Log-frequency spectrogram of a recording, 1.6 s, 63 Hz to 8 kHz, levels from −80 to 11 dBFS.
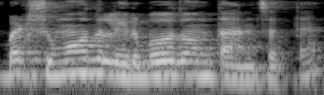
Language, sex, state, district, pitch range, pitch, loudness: Kannada, male, Karnataka, Shimoga, 155-180 Hz, 175 Hz, -14 LUFS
